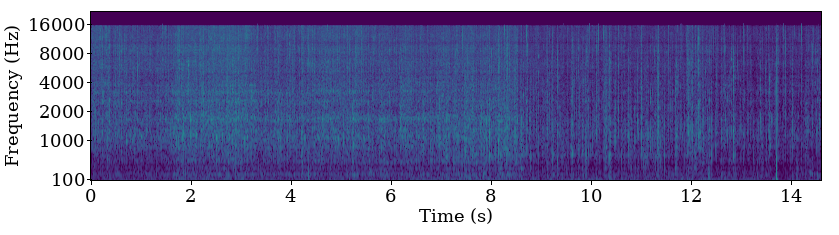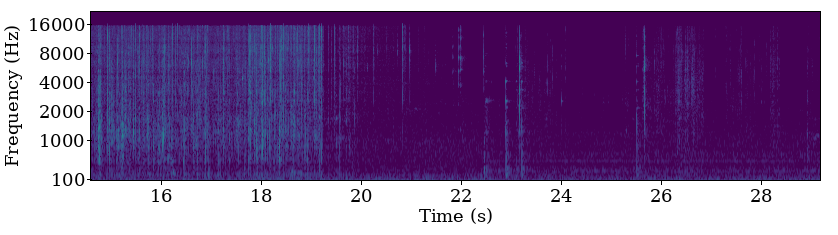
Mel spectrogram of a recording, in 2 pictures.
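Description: Tofu slices sizzling as they pan-fry golden in oil in a nonstick frying pan, with small knocks as they are turned. About two-thirds of the way in the sizzle cuts off suddenly, leaving only faint crinkling and light taps.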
